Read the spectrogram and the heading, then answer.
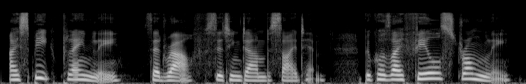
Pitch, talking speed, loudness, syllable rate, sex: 205 Hz, 150 wpm, -19 LUFS, 4.6 syllables/s, female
